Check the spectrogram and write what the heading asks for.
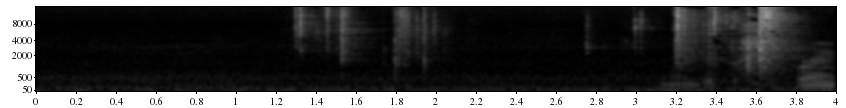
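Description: Small steel door-regulator parts, a spline shaft and its coil spring, clicking and clinking against each other in the hands as they are fitted together. It is quiet at first, then comes a run of light metallic clicks from about a second in, thickest near the end.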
